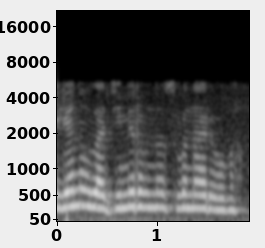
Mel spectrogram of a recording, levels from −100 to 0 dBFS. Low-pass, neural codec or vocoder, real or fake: 5.4 kHz; none; real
